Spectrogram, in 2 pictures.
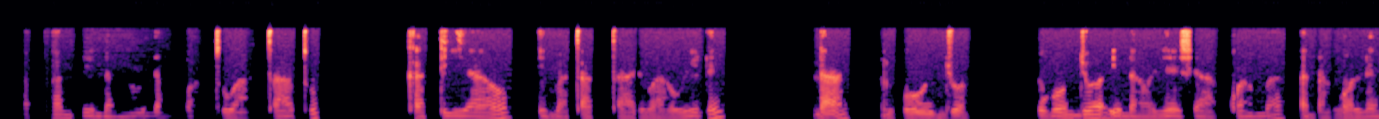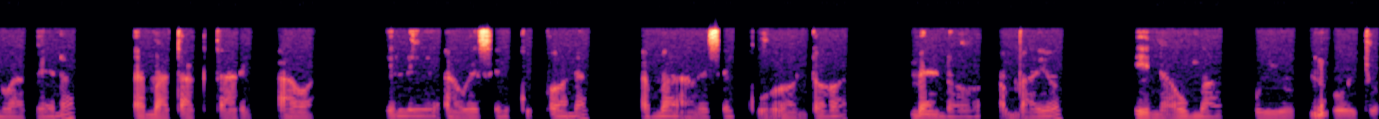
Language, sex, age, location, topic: Swahili, male, 25-35, Nakuru, health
